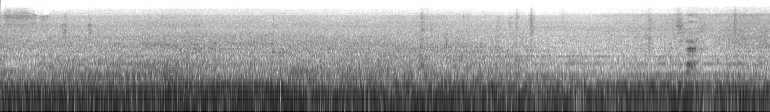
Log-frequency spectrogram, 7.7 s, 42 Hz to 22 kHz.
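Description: A 1971 Chevy Nova LS being driven, its engine giving a steady, loud low rumble with a constant road drone that barely changes throughout.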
